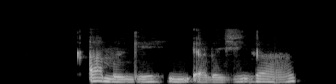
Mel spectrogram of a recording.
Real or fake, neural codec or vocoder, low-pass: fake; vocoder, 44.1 kHz, 128 mel bands every 256 samples, BigVGAN v2; 5.4 kHz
